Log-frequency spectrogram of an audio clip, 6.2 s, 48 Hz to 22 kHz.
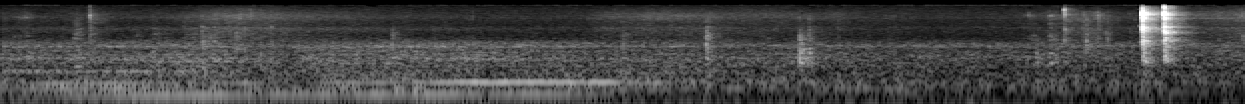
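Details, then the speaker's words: Quiet room, faint ticks then a sharp double click as the relay pulls in at power-up on a Samsung PS42A451 plasma (S42AX-YB04 panel) entering screen service mode by shorting two pins; normal. "the relay clicking. Notice that one of these LEDs came on briefly and then went off."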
